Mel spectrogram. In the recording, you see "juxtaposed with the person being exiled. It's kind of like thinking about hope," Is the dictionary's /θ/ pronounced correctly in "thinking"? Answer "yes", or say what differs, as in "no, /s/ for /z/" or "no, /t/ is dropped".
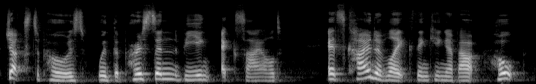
yes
